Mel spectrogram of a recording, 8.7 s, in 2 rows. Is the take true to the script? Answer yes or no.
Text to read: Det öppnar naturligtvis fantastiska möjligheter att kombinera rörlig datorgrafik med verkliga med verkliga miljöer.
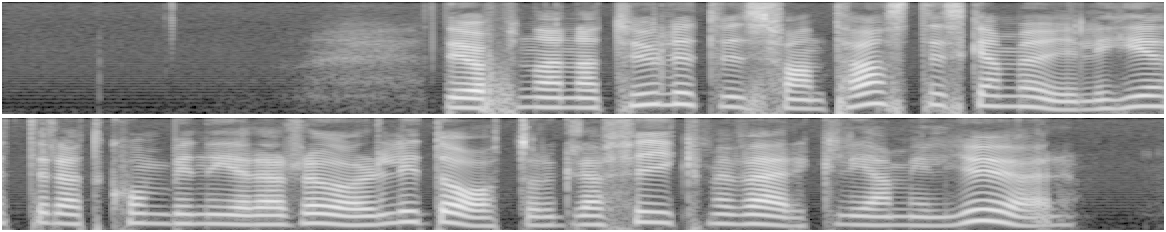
no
